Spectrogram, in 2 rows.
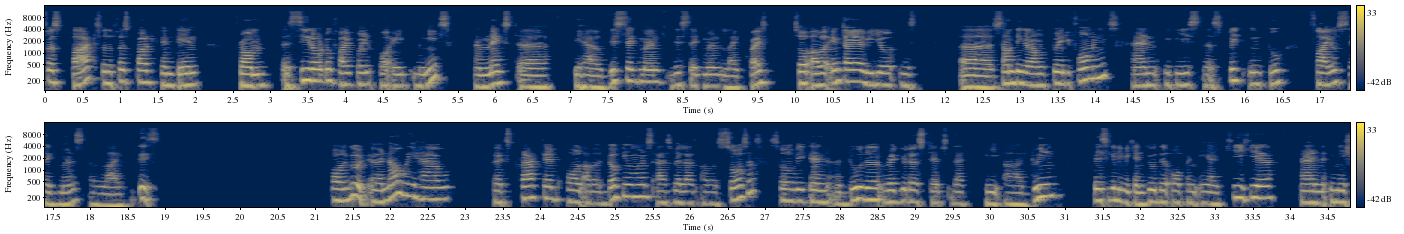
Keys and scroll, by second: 33.7 alt+j.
